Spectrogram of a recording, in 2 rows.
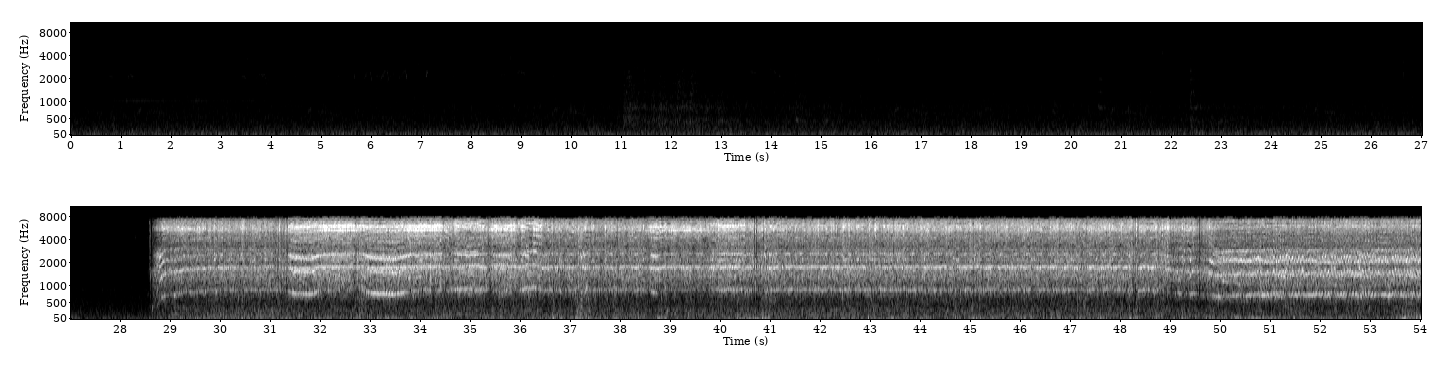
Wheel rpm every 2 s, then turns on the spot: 0, 0, 0, 0, 0, 0, 0, 0, 0, 0, 0, 0, 0, 0, 100, 230, 220, 230, 230, 230, 230, 230, 230, 230, 220, 170, 160.
none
